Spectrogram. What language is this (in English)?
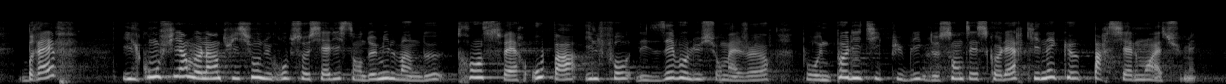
French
